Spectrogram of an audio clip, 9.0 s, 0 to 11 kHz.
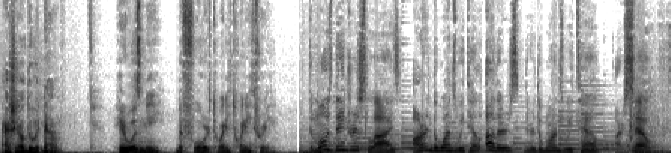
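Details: Adult male with muscle tension dysphonia diagnosed by an ENT via laryngoscopy around late 2022; muscle tension dysphonia.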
